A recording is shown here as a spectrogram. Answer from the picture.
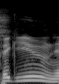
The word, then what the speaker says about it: Picayune: Is that how you said Picayune? – Yes. Picayune.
